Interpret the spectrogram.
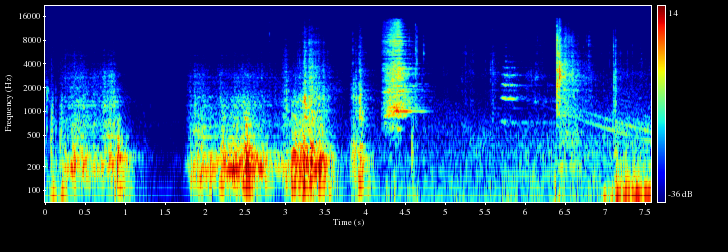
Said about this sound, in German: Und zu ist die Tür.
